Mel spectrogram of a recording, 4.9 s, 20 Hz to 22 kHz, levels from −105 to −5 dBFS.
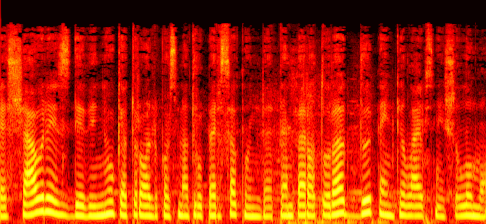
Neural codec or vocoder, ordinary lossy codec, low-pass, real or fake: codec, 44.1 kHz, 3.4 kbps, Pupu-Codec; MP3, 64 kbps; 14.4 kHz; fake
